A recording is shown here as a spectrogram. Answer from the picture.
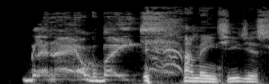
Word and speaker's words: Glenelg: And so the little website that I found was an angry woman screaming, Glenelg Beach. So that's why you got that pronunciation. Glenelg Beach.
